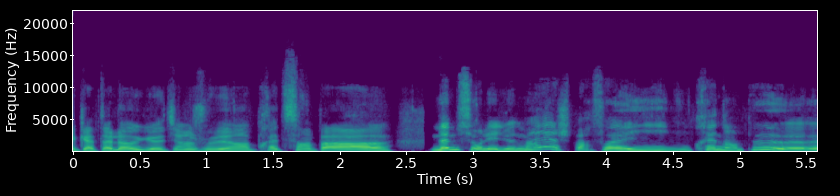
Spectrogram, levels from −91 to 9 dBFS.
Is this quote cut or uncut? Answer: cut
